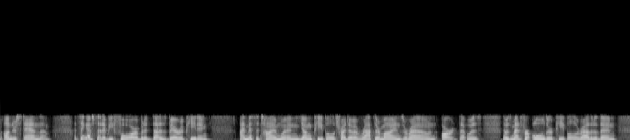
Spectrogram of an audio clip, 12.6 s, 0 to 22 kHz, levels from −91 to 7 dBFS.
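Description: Around 3.15 to 3.18 s, after "it before but it", and again at 5.70 to 5.73 s, after "I miss a time", there's packet loss with pitch repetition. About 30 ms drops out each time, which points to one lost packet, and the receiver bridges it by repeating the last pitch period, so you hear a brief held, buzzy smear under the G.711 telephone band.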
